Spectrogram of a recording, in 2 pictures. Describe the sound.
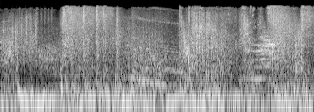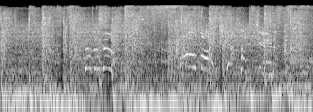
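Gunfire and explosions from the video game Battlefield: a dense, loud, unbroken barrage of booms and rapid shots with mechanical clatter layered throughout.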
